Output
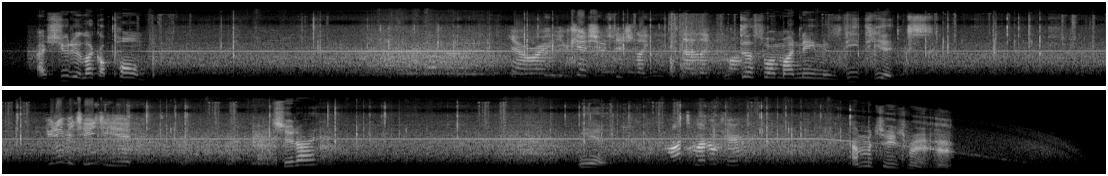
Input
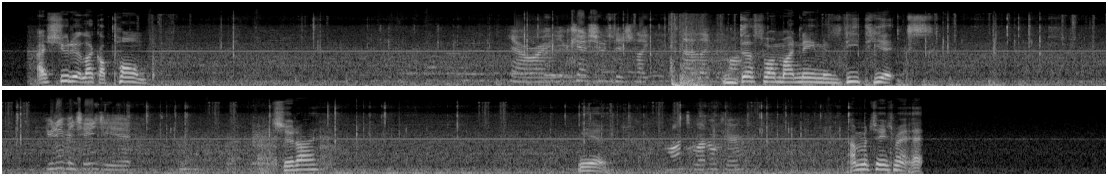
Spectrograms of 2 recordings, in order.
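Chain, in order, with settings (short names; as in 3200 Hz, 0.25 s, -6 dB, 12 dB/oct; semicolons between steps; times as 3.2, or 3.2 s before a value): tape stop at the end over 2.86 s; AGC gain up to 16 dB; HPF 1200 Hz 24 dB/oct; gain -1.5 dB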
